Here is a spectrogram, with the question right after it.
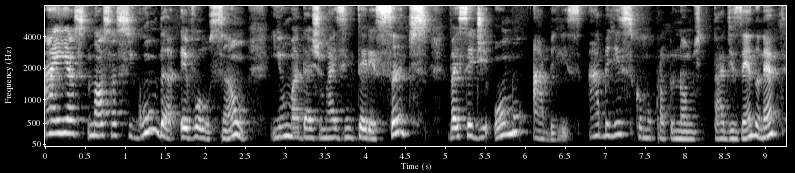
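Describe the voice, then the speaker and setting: Noticeable background noise sits behind a woman's voice. She talks at a fairly slow pace and medium pitch with lively intonation. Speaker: school teacher. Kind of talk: recorded lesson.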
